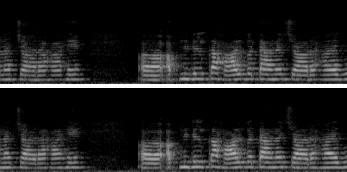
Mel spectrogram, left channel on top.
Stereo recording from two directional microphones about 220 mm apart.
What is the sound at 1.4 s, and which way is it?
Speech, 40° right (ahead or behind).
